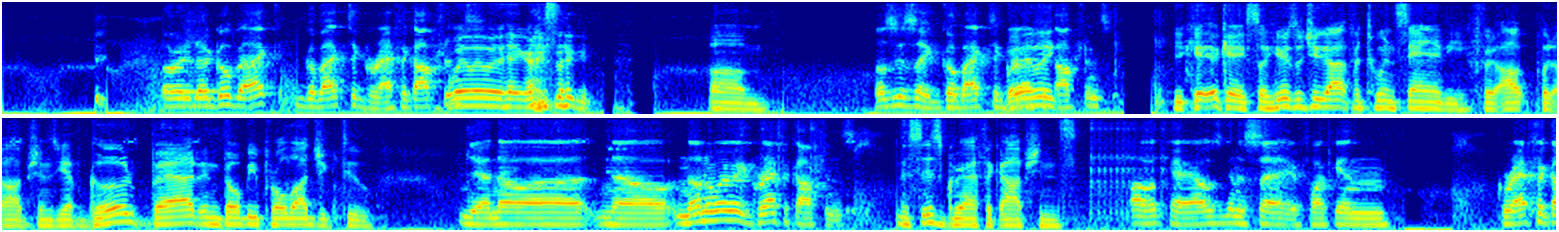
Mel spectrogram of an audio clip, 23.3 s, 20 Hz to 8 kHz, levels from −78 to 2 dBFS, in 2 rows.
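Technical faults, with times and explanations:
0.00–2.20 s and 4.50–6.55 s, sound chopped by the voice detector: in both stretches the sound keeps dropping out and coming back, with about 1.2 s in each replaced by a flat hiss. The likely cause is the sender's voice detector flipping on and off, so quiet edges get cut and comfort noise fills the gaps. That's why it sounds choppy.
8.76–8.79 s, short concealed packet loss: there's a tiny smear here. About 20 ms of audio never arrived in time, and the receiver patched roughly 11 ms of it by stretching the last bit of sound before blending back into the real signal.
14.52–15.08 s, 18.04–18.36 s, 22.16–22.86 s, comfort noise in place of the background: in these three pauses the real background, sitting about 26 to 27 dB under the loud parts, gets swapped for a smooth, featureless noise. This is likely discontinuous transmission, with the sender going silent and the receiver generating its own filler. 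The level jumps at each swap: about 5 dB quieter in the first, about 3 dB louder in the second, and about 3 dB quieter in the last. The detail of the background vanishes until the sound resumes, and the top end stops around 8 kHz, which fits a 64 kbps G.722 call path.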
